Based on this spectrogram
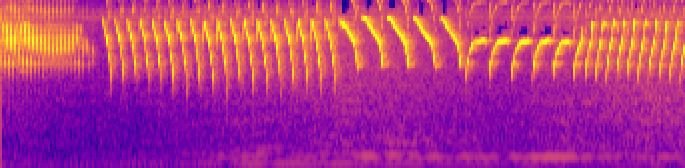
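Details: Training song for young canaries: a brief buzzy note, then long runs of rapid, crisp downward-sweeping chirps that change tempo several times, over a faint low hum.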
